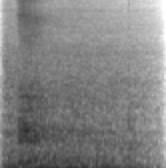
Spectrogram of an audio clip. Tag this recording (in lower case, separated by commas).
car, motor vehicle (road), vehicle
